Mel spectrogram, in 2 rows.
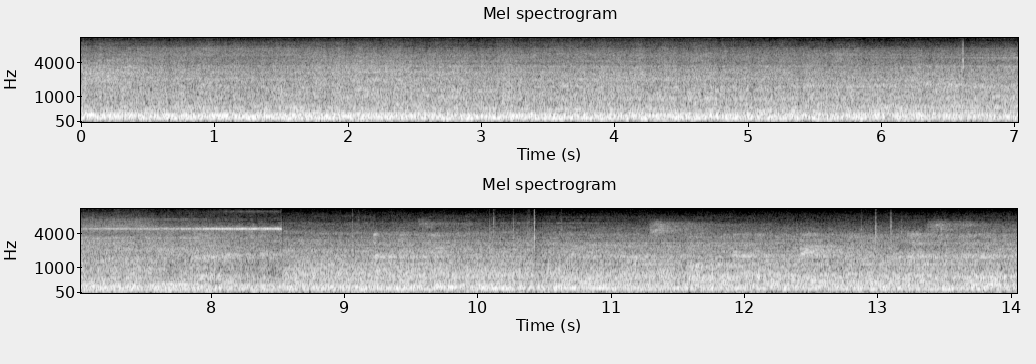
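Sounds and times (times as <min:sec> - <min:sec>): train wheels rumbling on rails: 0:00.0 - 0:14.0
high wheel squeal: 0:06.8 - 0:08.6.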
